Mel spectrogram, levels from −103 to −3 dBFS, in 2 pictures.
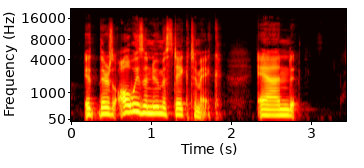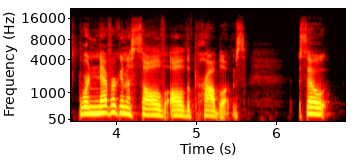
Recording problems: none

